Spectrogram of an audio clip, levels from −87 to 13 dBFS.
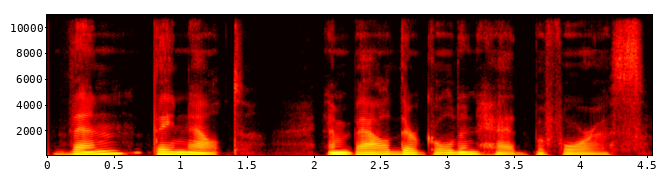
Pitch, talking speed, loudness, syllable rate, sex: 160 Hz, 130 wpm, -17 LUFS, 3.7 syllables/s, female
